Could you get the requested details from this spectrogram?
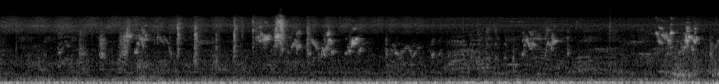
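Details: Budgerigars in a social colony, playing and socializing; scattered bright chirps and short warbling notes from several birds over a steady low hum.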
